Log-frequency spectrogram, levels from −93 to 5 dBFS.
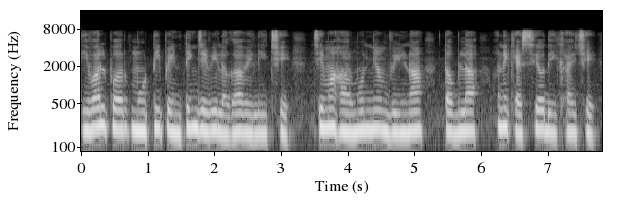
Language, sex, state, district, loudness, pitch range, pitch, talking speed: Gujarati, female, Gujarat, Valsad, -15 LUFS, 175-195 Hz, 185 Hz, 115 wpm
